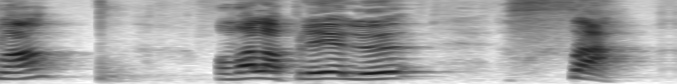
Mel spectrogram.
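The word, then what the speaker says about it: ثاء: va l'appeler le ça vous mordez bien le la langue je je vais écrire ça vous allez voir euh c'est un peu comme si on allait écrire comme ça c'est comme si je j'écrivais ça comme ça mais le T Ici vous mettez la langue entre les dents comme ça et vous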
